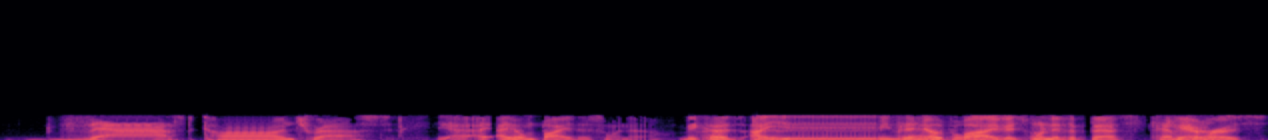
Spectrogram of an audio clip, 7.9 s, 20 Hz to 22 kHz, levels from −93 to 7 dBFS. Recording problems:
garbled, watery; badly; nothing above 4 kHz
audio stuttering; at 0.5 s and at 1.5 s
audio freezing; at 5 s for 0.5 s

